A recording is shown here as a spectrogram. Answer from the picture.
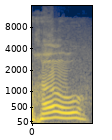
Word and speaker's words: Hoh: That was Matthew Hoh, which rhymes with show and H2O.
